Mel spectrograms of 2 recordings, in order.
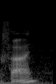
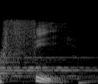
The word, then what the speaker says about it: Fi: Len rumine thank you fine that's a good question for those that have played this or have seen me playing Ed would you pronounce that as fi or fee personally it's fi it's like f f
